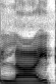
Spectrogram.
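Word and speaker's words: light: जी और एच जो है नंबर 10 पर दे रखा है। यह साइलेंट रहता है। यानी कि जी एच के बाद में ज्यादातर स्पेलिंग में टी रहता है आखिर में जी एच के बाद में और देखिए यहां पर नहीं है। तो ये जी एच साइलेंट होता है। जैसे लाइट पढ़ेंगे इसको जी एच का उच्चारण नहीं हो रहा है।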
